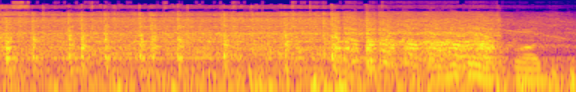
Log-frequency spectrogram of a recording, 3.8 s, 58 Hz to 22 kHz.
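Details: 1994 Ford F-150 parked seized for 7 years, fresh gas, primed fuel line: uneven cranking churn with brief catches that never settle into running.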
